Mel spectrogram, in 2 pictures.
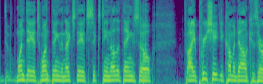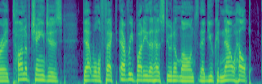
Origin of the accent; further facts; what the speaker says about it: Illinois, United States; I've known of your company because I grew up on the North Shore.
